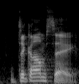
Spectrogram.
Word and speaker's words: Dagamseh: It's just It rhymes. doing the dishes. It rhymes. It rhymes with Beyonce. That's Dagamseh.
